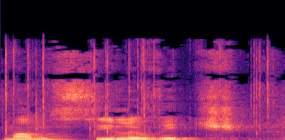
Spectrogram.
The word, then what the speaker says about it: Momcilovic: Rekia Jackson, Zayden High, Dennis Evans, and Milan Mimsilovic, Iowa State. Milan Mimsilovic. Let me say it like that. Maybe it makes it a lot easier to say. Say it like Russian. Momcilovic.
